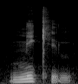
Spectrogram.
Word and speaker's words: nihil: The other option is to pronounce it like a K. So Miki Nikil, they are both correct.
